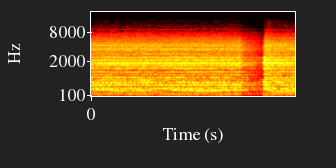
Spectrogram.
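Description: Atlanta Falcons touchdown horn: one long, steady blast of several tones, held until about three seconds in, where it fades. A new loud sound cuts in just before the end.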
